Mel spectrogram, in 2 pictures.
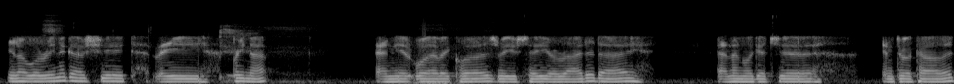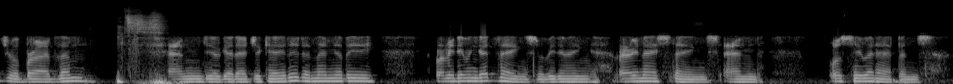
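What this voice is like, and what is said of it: Imitates another person's voice. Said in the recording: “you just gave Alec Baldwin a run for his money with his Trump impression ... like the dialect, like just the mannerisms from him”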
